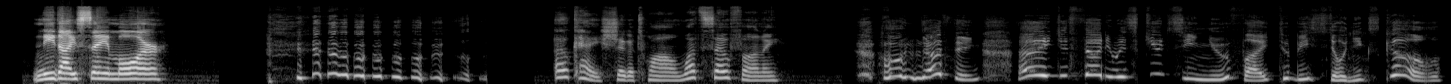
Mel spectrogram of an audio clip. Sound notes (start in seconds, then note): 2.6 giggling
